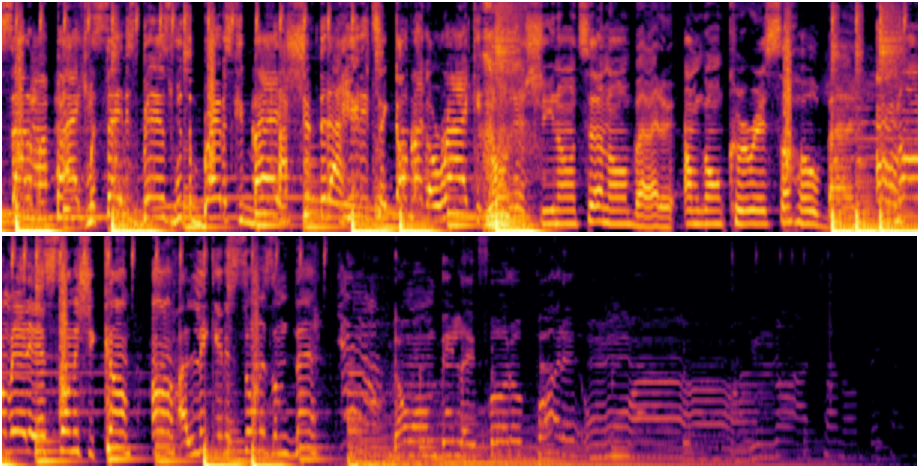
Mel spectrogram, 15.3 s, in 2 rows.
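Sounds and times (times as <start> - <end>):
breakbeat: 0.0 - 4.6, 6.6 - 10.4
a cappella vocals: 0.0 - 15.2.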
